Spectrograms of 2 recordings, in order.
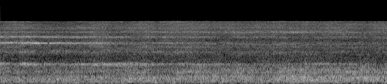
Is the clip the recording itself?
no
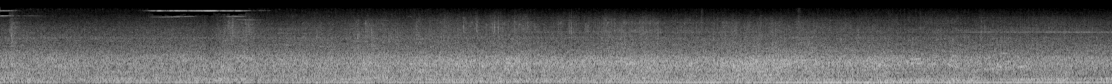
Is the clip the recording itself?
yes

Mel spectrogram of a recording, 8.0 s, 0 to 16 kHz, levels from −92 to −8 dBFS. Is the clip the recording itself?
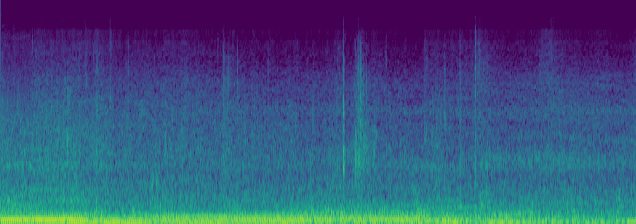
no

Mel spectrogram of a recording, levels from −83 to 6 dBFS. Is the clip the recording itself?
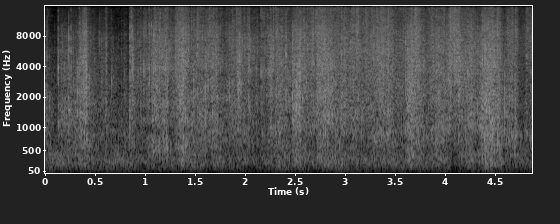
yes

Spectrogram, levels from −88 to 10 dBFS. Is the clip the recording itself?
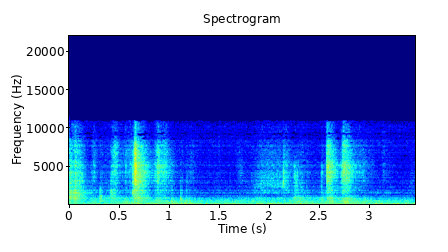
no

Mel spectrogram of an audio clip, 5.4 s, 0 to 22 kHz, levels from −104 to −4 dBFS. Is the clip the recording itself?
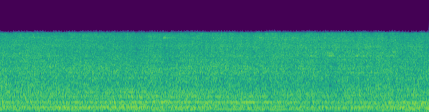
yes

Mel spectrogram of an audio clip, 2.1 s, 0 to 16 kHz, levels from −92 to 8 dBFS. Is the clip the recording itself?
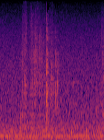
yes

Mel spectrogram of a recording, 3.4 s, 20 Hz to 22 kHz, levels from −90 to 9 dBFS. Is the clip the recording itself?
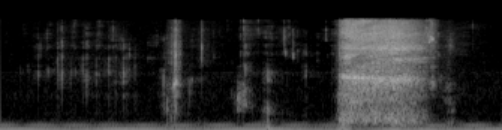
yes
